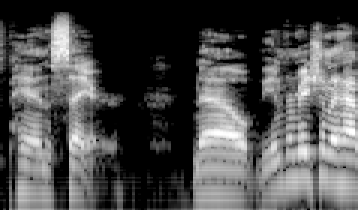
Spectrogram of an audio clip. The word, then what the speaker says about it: Pansaer: Not Panseer, not to be confused with the little cooking fire monkey from Pokemon. This is not Panseer, this is Pansaer.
